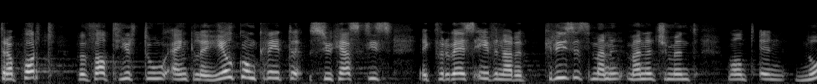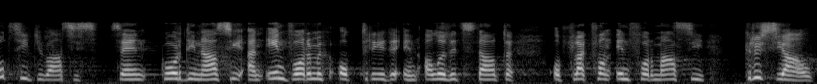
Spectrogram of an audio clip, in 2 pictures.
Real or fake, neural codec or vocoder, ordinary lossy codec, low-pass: fake; codec, 16 kHz, 6 kbps, DAC; none; 7.2 kHz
